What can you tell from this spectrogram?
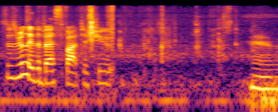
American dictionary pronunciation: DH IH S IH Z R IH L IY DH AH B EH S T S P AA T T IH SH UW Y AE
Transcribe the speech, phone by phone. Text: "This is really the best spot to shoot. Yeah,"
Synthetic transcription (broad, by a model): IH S IH Z R IH L IY DH AH B EH S T S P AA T T IH SH UW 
